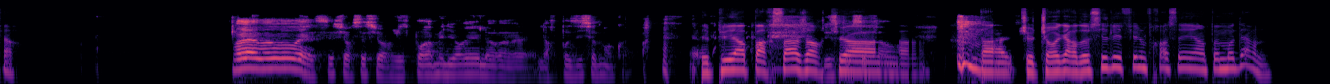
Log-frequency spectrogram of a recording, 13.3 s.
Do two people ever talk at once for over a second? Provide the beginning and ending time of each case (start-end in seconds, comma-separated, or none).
none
